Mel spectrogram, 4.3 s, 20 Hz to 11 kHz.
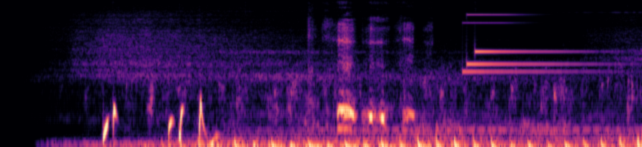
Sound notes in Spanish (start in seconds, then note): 0.7 burbujas explotando; 2.0 bebé ríe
